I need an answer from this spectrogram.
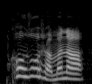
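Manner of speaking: ordinary delivery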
